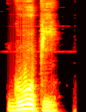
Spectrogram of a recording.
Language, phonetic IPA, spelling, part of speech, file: Polish, [ˈɡwupʲi], głupi, adjective, Pl-głupi.ogg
